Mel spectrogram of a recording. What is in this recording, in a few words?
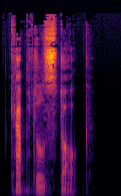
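"capital stock", British English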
